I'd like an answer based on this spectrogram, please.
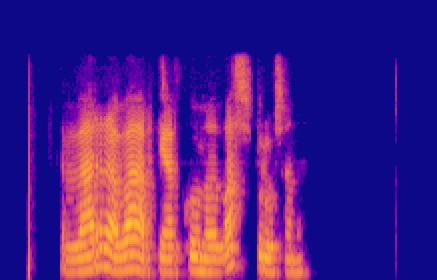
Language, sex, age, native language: Icelandic, female, 30-39, Icelandic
